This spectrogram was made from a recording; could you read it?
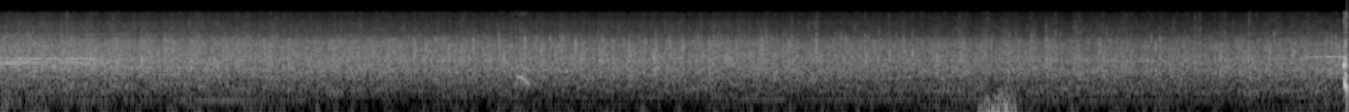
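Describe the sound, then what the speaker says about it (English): Steady audience applause fills a CPAC conference hall, dense continuous clapping from a large crowd that holds an even level throughout with no words spoken. "give her a round of applause anyway."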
